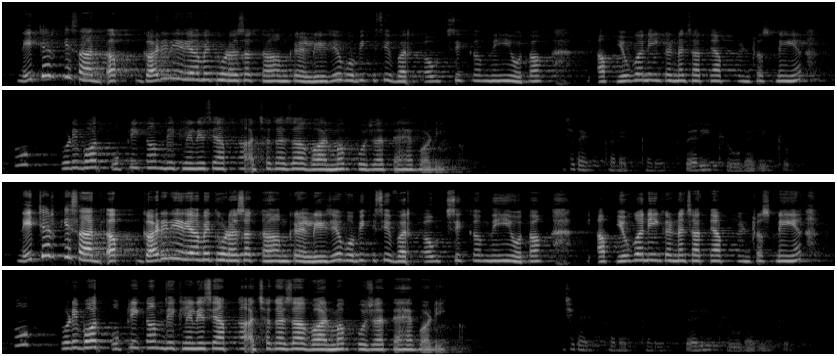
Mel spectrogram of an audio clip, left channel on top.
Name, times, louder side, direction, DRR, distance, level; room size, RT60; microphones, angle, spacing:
voice 1, 0.2-5.7 5.9-8.2 8.5-8.6 8.9-12.8, right 5 dB, 65° right, 14 dB, 0.8 m, -30 dB
voice 2, 14.0-16.2, left 2 dB, 50° left, 6 dB, 1.3 m, -52 dB
27.5 x 14.0 x 9.9 m, 1.3 s
head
